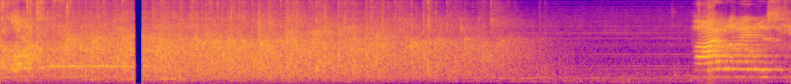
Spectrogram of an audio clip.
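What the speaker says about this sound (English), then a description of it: "Give a round of applause." Crowd applause at a campaign launch rally, a loud, dense burst of clapping that tapers off over several seconds, briefly cut out once, before a close voice begins speaking near the end.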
